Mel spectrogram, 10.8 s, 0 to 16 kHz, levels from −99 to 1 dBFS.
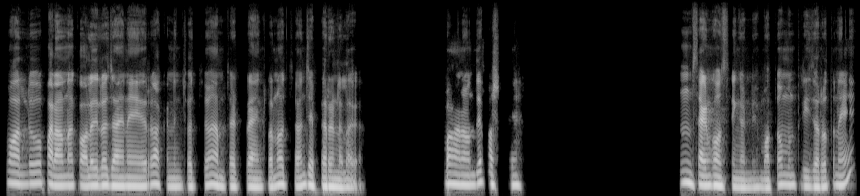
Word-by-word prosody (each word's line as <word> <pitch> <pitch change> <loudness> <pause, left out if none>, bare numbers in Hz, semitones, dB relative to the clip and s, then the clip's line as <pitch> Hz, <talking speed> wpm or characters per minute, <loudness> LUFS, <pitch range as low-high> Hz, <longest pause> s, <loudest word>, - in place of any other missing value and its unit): వాళ్ళు, 160 -1 0 0.2
"పలానా 135 -2 +3
కాలేజీలో 135 +2 +3
జాయిన్ 125 0 +4
అయ్యారు 125 +4 +1
అక్కడి 120 -3 -7
నుంచి 120 0 -4
వచ్చాం 135 +5 -4
ఎంసెట్ 120 -1 -2
ర్యాంక్‌లోనే 115 +3 +1
వచ్చామని" 135 +2 -2
చెప్పారండి 120 -3 +3
అలాగా... 110 - -3 1.1
బానే 150 -2 +2
ఉంది. 145 +4 -1
ఫస్ట్ 150 -2 -3
డే 140 - 0 2.0
హ్మ్. 175 -2 +1
సెకండ్ 135 -1 +5
కౌన్సెలింగ్ 120 -4 +1
అండి. 105 +1 -2
మొత్తం 140 +7 -2 0.2
త్రీ 125 -3 -4
జరుగుతున్నాయి. 125 +5 0
130 Hz, 135 wpm, -23 LUFS, 120-145 Hz, 2.0 s, సెకండ్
